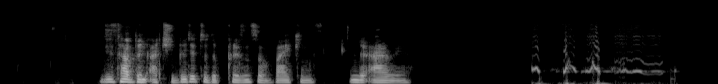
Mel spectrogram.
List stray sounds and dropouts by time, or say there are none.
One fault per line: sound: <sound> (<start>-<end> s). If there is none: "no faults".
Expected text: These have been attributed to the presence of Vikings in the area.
sound: bark (5.3-6.9 s)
